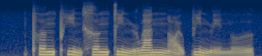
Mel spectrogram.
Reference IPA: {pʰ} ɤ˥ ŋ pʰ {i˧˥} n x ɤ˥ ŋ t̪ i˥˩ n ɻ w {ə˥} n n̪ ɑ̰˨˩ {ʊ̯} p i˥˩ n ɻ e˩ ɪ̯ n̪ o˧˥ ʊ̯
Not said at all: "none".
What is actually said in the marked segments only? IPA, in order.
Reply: pʰ, i˥˩, a˥, ʊ̯

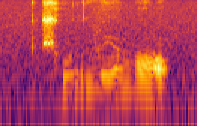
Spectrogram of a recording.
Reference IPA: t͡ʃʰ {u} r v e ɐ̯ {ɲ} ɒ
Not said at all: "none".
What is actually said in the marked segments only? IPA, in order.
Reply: u, ŋ

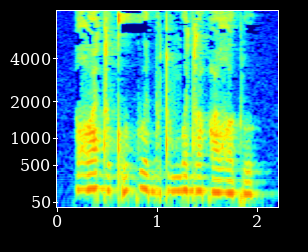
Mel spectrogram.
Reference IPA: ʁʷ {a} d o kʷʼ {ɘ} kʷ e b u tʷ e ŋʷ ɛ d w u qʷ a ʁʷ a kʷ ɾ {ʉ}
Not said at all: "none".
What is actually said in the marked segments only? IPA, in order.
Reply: a, ɘ, u

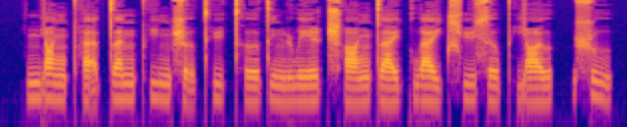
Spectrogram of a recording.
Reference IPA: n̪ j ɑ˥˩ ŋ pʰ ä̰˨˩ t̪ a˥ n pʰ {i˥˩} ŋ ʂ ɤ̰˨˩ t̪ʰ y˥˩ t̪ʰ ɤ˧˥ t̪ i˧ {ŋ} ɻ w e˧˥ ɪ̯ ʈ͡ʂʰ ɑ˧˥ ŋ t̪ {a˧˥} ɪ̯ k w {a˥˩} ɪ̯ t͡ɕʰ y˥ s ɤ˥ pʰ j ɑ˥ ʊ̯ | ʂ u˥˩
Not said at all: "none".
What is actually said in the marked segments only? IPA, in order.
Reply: i˥˩, n, a˧˥, a˥˩

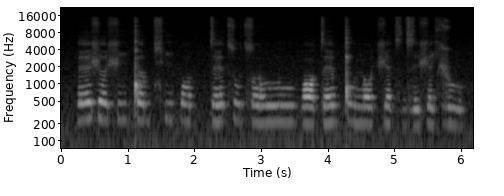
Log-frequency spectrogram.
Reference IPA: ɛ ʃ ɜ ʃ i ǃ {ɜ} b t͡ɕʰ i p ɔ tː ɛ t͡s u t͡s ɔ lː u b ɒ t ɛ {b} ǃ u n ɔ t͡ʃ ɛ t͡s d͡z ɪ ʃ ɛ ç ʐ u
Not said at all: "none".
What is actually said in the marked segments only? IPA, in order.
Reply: ɜ, b

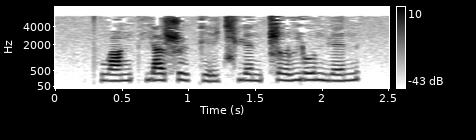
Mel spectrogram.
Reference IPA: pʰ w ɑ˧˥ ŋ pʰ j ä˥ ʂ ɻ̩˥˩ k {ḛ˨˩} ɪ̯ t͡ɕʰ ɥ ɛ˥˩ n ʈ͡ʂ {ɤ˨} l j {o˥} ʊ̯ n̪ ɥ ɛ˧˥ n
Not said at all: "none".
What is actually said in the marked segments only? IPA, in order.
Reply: ḛ˨˩, ɤ˥, o˥

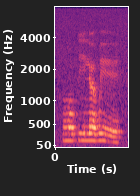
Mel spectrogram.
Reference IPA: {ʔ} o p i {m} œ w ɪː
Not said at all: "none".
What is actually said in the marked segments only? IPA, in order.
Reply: ɦ, n

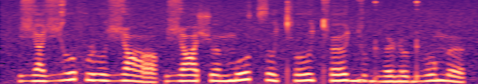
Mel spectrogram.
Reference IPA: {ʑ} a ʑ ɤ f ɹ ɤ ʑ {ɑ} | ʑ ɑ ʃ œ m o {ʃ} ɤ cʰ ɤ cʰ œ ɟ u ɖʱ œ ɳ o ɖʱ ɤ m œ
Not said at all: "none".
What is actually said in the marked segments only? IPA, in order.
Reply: ʑ, ɑ, t͡s

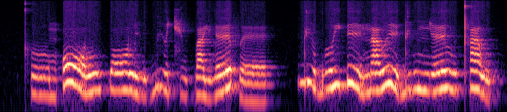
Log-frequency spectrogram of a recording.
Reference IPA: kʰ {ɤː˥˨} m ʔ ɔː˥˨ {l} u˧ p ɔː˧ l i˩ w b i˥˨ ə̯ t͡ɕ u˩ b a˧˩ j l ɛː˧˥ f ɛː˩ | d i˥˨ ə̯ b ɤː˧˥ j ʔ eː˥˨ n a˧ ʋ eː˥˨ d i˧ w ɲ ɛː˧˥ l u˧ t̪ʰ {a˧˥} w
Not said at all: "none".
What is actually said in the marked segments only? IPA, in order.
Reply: ɤː˩, l, a˥˨

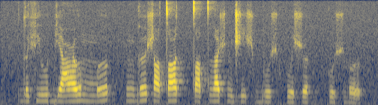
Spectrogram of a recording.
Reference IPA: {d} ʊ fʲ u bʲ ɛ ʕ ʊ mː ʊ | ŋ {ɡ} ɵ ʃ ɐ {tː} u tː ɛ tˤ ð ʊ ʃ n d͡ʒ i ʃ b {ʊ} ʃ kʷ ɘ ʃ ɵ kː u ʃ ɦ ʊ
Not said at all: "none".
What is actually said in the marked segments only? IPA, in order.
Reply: d, ɡ, tˤ, u

